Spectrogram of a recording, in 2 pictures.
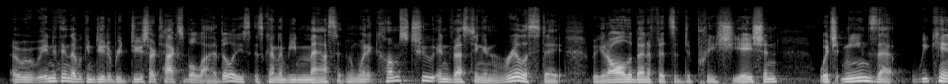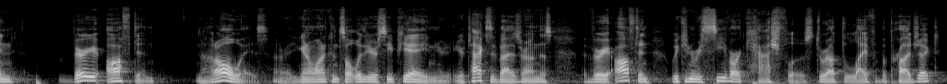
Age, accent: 30-49, American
